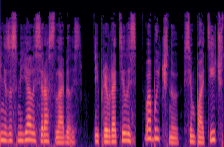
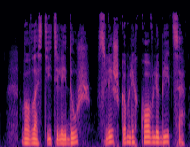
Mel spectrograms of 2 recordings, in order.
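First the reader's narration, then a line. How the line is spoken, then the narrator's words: Quiet hoarse near-whisper. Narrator (Russian): тихо и хрипло сообщил Люк почти ей на ухо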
